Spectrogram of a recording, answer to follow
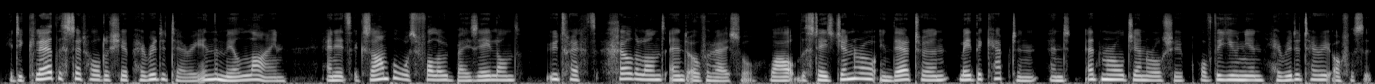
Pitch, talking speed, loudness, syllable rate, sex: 205 Hz, 165 wpm, -16 LUFS, 6.1 syllables/s, female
